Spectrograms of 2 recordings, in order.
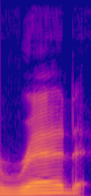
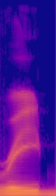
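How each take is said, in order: First: The vowel is short, rhyming with 'bed'. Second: The vowel is long, rhyming with 'seed'. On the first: The action happened in the past. "It's the past tense of read" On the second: The action happens in the present or generally. "If you are going to use the word read, it would be I like to read books"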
